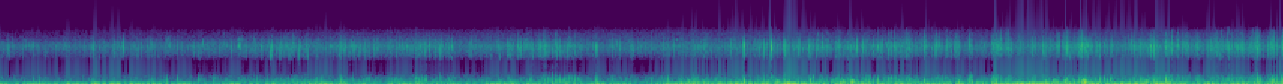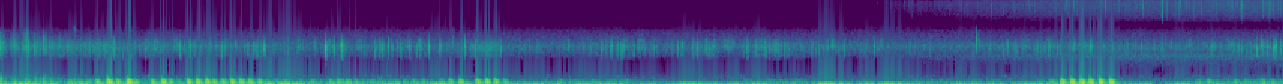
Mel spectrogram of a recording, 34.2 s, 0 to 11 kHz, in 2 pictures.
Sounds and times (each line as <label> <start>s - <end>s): underwater 0.0s - 34.2s
atmospheric electricity 29.1s - 34.2s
